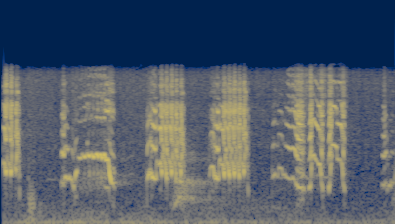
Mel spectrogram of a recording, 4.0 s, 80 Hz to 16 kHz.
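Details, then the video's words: Turkey recorded in 2006, vocalizing as if telling a story: bursts of rapid, rattling gobble notes mixed with downward-sliding yelps and clucks, separated by short pauses, with a faint low hum underneath. "Turkey Talking"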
